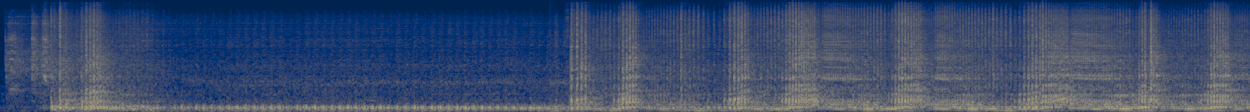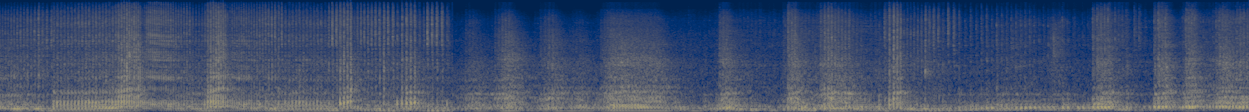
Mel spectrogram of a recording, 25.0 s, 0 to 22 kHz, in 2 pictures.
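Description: A CCM R30 custom motorcycle fires up and then revs hard, loud and close, its engine note rising and falling in repeated throttle blips over a steady rumbling idle, with metallic clatter throughout.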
